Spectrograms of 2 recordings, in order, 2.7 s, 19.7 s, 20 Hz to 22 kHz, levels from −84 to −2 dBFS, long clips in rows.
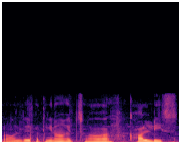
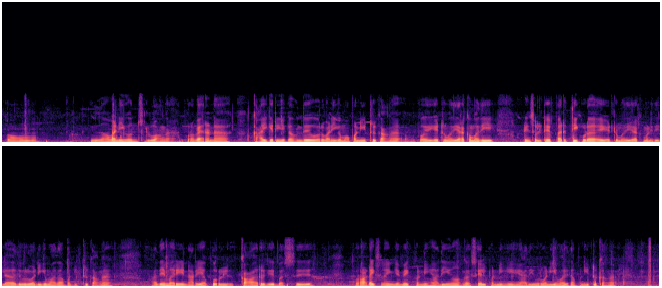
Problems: constant background noise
